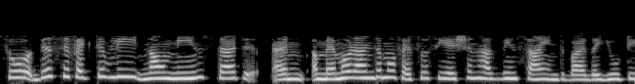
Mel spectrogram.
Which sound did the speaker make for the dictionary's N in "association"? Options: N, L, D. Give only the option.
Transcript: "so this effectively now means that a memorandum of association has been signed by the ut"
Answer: N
